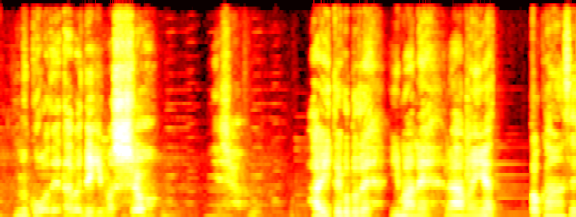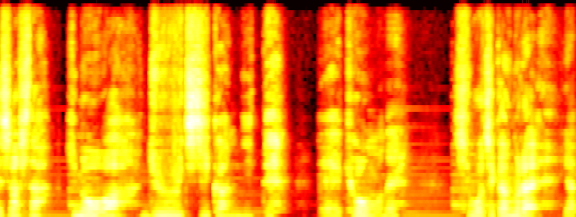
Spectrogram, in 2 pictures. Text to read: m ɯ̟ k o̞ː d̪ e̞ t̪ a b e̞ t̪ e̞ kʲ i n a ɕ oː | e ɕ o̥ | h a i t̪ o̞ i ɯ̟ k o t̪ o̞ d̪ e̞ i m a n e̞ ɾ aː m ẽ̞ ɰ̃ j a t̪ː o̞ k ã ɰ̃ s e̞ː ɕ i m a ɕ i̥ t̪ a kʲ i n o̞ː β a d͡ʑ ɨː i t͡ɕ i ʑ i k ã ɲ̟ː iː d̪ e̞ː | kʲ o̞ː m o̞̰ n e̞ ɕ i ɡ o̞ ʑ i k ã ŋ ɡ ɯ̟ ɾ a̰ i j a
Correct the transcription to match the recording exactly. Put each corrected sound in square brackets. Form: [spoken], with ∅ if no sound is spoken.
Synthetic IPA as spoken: m ɯ̟ k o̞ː d̪ e̞ t̪ a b e̞ t̪ e̞ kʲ i [m] a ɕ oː | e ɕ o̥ | h a i t̪ o̞ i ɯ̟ k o t̪ o̞ d̪ e̞ i m a n e̞ ɾ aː m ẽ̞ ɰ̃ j a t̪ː o̞ k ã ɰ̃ s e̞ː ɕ i m a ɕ i̥ t̪ a kʲ i n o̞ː β a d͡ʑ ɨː i t͡ɕ i ʑ i k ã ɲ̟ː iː [t̪] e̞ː | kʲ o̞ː m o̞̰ n e̞ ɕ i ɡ o̞ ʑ i k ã ŋ ɡ ɯ̟ ɾ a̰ i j a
